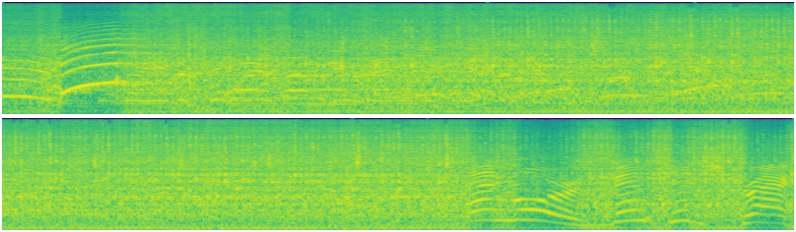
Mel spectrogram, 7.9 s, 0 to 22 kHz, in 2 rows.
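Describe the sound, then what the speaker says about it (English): A 1953 Massey Ferguson vintage tractor rumbles steadily at a town anniversary parade, a low loud engine drone with pitch swoops from passing sounds near the start and end, amid general outdoor crowd noise. "Vintage tractors. Part of the farming equipment. 1953 Massey Ferguson tractor."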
